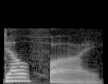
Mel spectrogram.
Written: Delphi

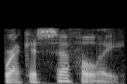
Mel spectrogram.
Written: brachycephaly

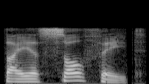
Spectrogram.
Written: thiosulfate

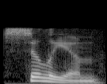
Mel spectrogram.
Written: cilium

